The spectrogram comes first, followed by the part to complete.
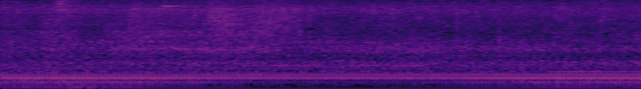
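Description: Steady hum of running aquarium equipment, hang-on-back filters and an air pump feeding air stones, with a few low steady tones.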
